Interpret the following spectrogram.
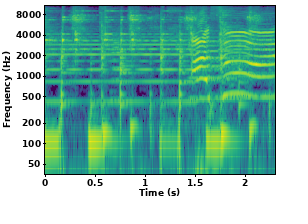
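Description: Indian folk devotional music: hand-drum strokes in a steady rhythm over a held instrumental tone, with a singing voice coming in about one and a half seconds in.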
